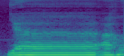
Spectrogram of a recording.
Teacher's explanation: termasuk hukum tajwid mad wajib mutasil karena setelah huruf mad ada huruf hamzah, dibaca panjangnya 5 harokat.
